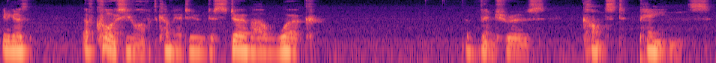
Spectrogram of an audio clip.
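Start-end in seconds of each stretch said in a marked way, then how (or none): 1.1-9.5 weary game character. Acted. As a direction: grumble it, fading away by the end. Game master plays a character.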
